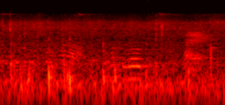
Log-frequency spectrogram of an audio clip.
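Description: Footsteps of soldiers' boots on a paved road, scattered and irregular, with faint murmuring voices.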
